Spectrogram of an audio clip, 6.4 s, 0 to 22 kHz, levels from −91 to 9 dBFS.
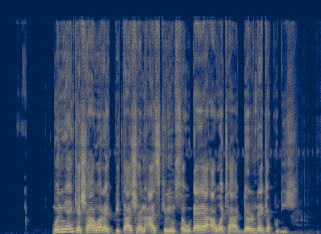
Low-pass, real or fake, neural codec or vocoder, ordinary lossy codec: none; fake; vocoder, 48 kHz, 128 mel bands, Vocos; none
